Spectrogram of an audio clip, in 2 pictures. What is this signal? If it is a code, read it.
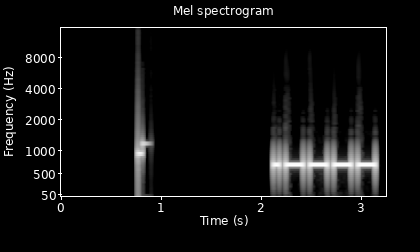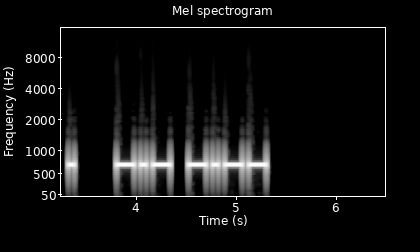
Morse code, heard as a keyed tone, about 20 wpm, 700 Hz. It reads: 1E KY
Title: Field Day Exchanges - 20wpm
